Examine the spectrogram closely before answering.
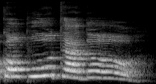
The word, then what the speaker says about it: computador: batom ele ganhou do eu não vou falar assim ó o computador o computado não né nem computador não a sílaba tônica então é computador sempre a sílaba que eu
